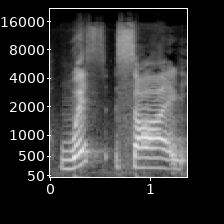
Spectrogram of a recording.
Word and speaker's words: west side: T가 생략이 됩니다. 그래서 West Side 이렇게 발음을 하실 수 있는 겁니다.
